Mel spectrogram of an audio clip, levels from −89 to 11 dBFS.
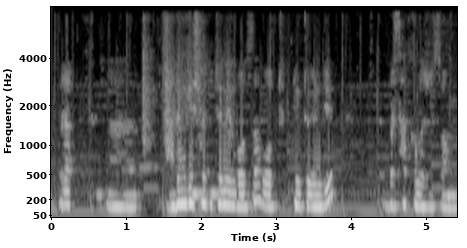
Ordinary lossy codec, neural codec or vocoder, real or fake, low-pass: none; none; real; 7.2 kHz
